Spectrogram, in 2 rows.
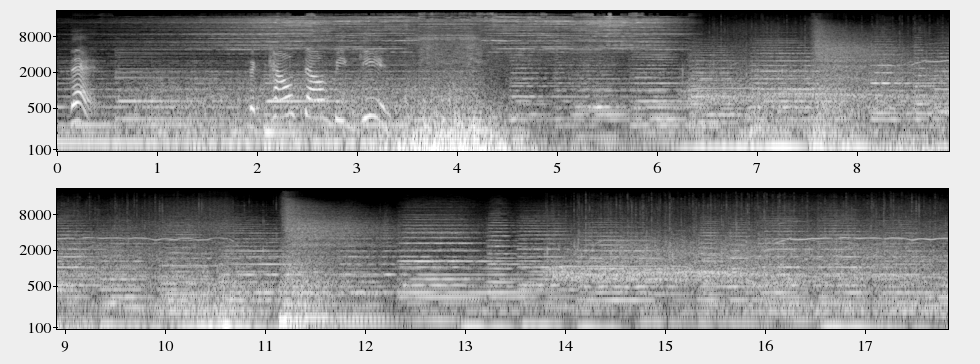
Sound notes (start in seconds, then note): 3.9 🎼 Patriotic Music🎵; 3.9 👏 Cheers😮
